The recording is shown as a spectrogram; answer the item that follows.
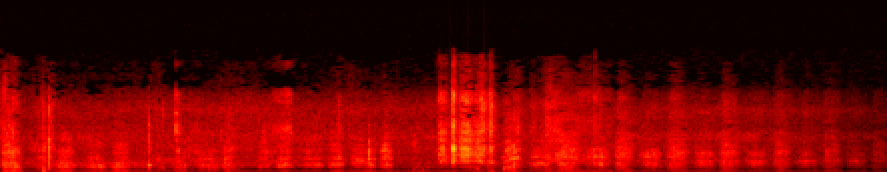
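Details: Steady, rapid panting from a dog at a dog run in October, as the summer pool is removed. Breathy puffs repeat evenly and fade toward the close, with a brief sharp rustle in the middle.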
